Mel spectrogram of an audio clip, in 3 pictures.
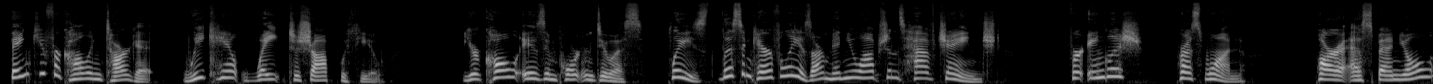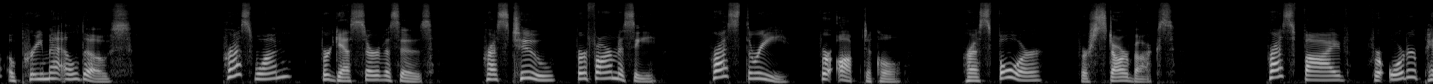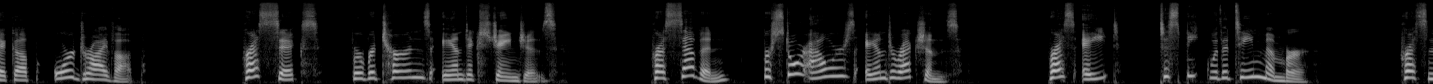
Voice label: IVR; Target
